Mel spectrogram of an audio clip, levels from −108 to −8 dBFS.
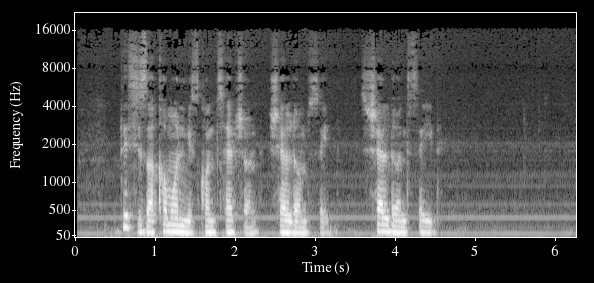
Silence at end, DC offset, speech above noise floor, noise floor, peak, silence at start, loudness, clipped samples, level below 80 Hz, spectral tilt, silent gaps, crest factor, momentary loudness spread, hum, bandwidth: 1.75 s; under 0.1%; 27 dB; -43 dBFS; -2 dBFS; 0.45 s; -17 LUFS; under 0.1%; -44 dBFS; -7 dB/octave; none; 16 dB; 12 LU; none; 15.5 kHz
